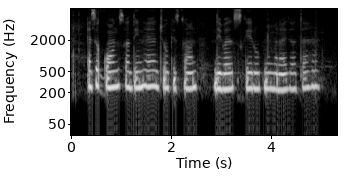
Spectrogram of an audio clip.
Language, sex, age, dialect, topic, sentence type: Hindi, female, 18-24, Kanauji Braj Bhasha, agriculture, question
